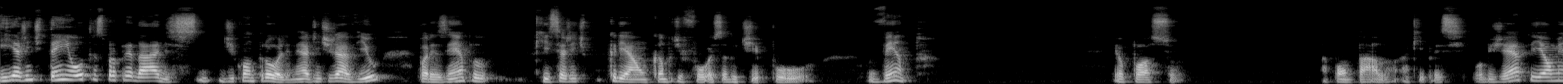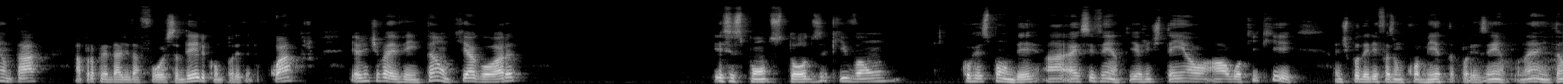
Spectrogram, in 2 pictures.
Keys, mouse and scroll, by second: 0.5-1.6 middle drag, 2.0 Escape, 2.9-3.4 ctrl+middle drag, 3.8 shift+a, 9.0 click, 10.0 g, 10.7 click, 11.0-11.8 middle drag, 11.8 r, 12.7 click, 15.9 click, 16.7 click, 18.0 4, 18.3 Return, 19.1-19.6 middle drag, 19.6 space, 20.8 middle click.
